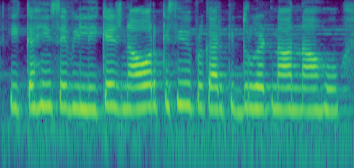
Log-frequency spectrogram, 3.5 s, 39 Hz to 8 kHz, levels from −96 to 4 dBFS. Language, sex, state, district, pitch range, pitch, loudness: Hindi, female, Uttar Pradesh, Varanasi, 250-275 Hz, 260 Hz, -17 LUFS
